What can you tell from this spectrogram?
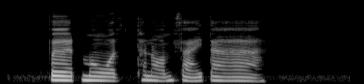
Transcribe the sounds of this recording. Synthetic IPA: pɤː˨˩t̪̚moː˨˩t̪ʰːa˧nɔː˩˦msaː˩˦jt̪aː˧

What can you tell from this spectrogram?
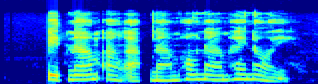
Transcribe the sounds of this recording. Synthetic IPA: pi˨˩t̪̚naː˦˥mʔa˨˩ŋʔa˨˩p̚naː˦˥mɦɔ˥˩ŋnaː˦˥mɦa˥˩jnɔ˨˩j

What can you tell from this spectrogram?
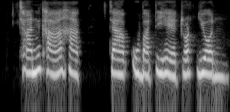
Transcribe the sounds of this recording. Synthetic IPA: t͡ɕʰa˦˥nkʰaː˩˦ha˨˩k̚ | t͡ɕaː˨˩k̚ʔu˨˩ba˨˩t̪ːi˧ɦeː˨˩t̪̚ɾo˦˥t̪̚jo˧n

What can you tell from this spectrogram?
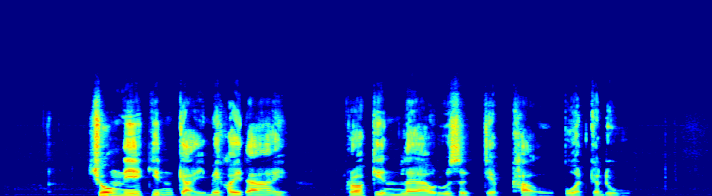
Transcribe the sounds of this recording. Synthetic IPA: t͡ɕʰu˥˩əŋniː˦˥ki˧nka˨˩jma˥˩jkʰɔ˥˩jdaː˥˩j | pʰɾɔ˦˥ki˧nlɛː˦˥wɾuː˦˥sɯ˨˩k̚t͡ɕe˨˩p̚kʰa˨˩wpu˨˩ət̪̚kɾa˧duː˨˩k̚

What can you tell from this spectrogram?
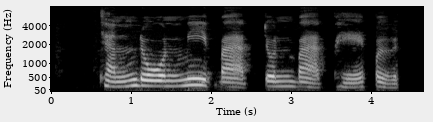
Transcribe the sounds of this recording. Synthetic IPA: t͡ɕʰa˦˥ndoː˧nmiː˥˩t̪̚baː˨˩t̪̚t͡ɕo˧nbaː˨˩t̪̚pʰɛː˩˦pɤː˨˩t̪̚

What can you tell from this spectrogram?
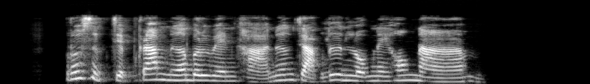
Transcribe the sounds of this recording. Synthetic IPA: ɾuː˦˥sɯ˨˩k̚t͡ɕe˨˩p̚kɾaː˥˩mnɯ˦˥ɐbɔː˧ɾi˦˥weː˧nkʰaː˩˦nɯ˥˩əŋt͡ɕaː˨˩k̚lɯː˥˩nlo˦˥mna˧jɦɔ˥˩ŋnaː˦˥m

